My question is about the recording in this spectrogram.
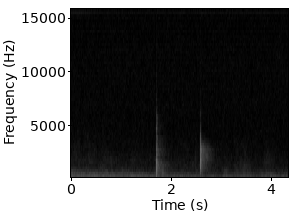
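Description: Snooker break-off: the cue tip strikes the cue ball with a sharp click, and under a second later the cue ball clips the pack of reds with a second, ringing click.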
